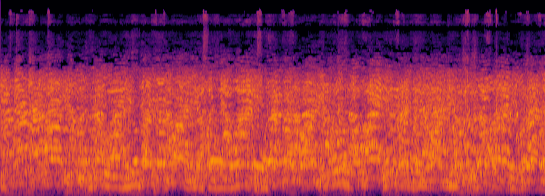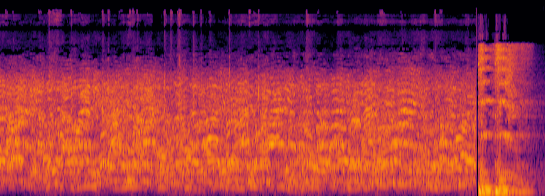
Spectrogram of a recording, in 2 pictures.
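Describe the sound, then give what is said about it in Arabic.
Students in a protest march shout slogans together, a dense, loud mass of voices that stays constant throughout. “وردد الطلاب المشاركون في الموكب هتافات”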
